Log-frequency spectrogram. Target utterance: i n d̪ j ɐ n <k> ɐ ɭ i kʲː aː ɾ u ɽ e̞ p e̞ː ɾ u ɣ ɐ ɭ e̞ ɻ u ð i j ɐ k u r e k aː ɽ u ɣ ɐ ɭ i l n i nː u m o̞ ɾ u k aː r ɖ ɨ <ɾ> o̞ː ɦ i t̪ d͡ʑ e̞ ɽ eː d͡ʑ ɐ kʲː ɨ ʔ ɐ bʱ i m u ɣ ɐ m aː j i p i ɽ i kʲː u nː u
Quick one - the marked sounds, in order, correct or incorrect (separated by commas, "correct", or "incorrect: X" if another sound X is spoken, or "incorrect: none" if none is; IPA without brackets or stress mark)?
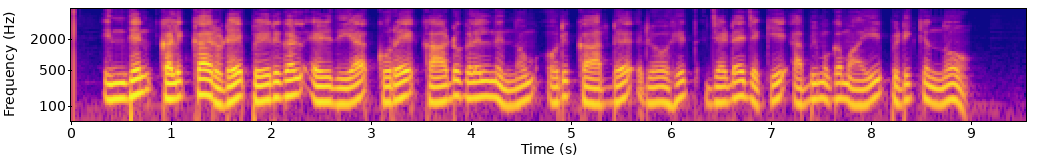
correct, correct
